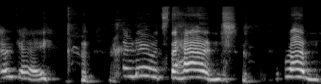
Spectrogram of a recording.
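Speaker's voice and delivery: very high-pitched, very slow, drawn-out actress-like delivery. Retelling an actress's reaction in a movie: imitating Samantha Eggar. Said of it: "Samantha Eggar's just like".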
